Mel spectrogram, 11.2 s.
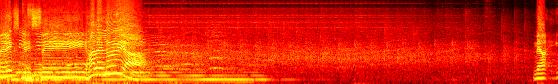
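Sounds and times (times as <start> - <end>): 
speech: 0.2 - 2.9, 10.7 - 11.1
audience applause after a worship song: 3.1 - 11.1.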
